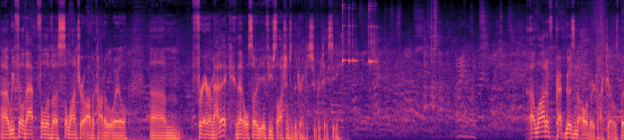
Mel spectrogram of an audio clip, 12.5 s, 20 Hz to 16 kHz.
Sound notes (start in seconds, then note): 5.7 people murmuring; 6.8 ice clinking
